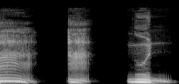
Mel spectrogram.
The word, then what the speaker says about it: องุ่น: แหวน เช่น คำ ว่า องุ่น อ่าน ว่า อะงุ่น กนก อ่าน ว่า กะนก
